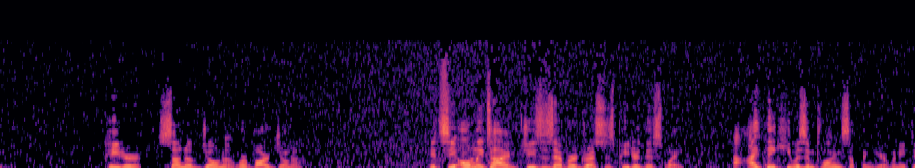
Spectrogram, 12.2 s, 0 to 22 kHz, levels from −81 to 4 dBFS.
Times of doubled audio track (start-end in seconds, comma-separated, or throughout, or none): none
